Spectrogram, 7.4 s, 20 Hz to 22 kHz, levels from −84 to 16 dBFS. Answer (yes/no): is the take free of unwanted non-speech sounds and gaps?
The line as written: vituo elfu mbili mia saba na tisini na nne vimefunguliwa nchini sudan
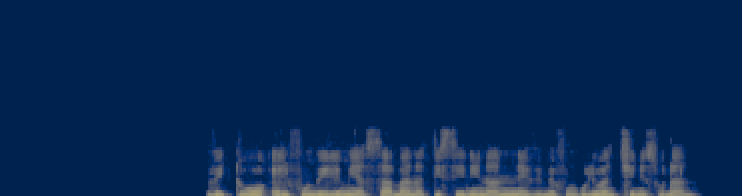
yes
